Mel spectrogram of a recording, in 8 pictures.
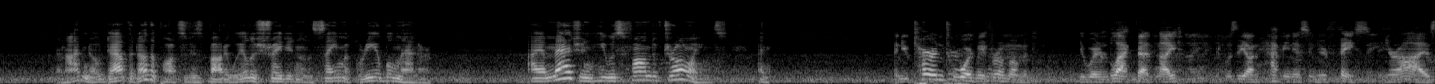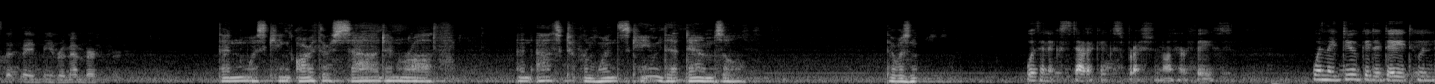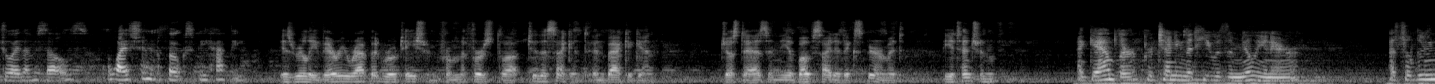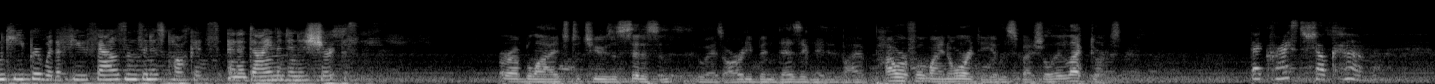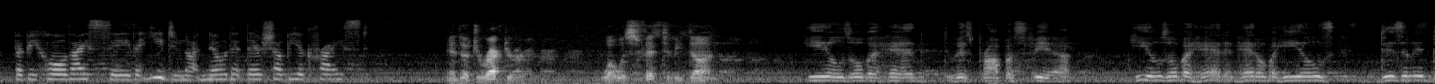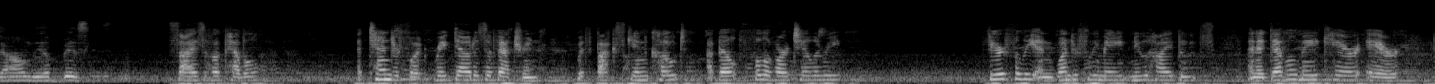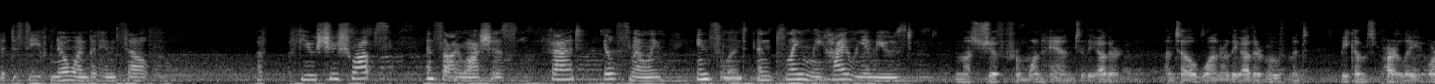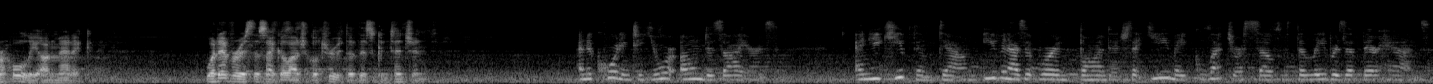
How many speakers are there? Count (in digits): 10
